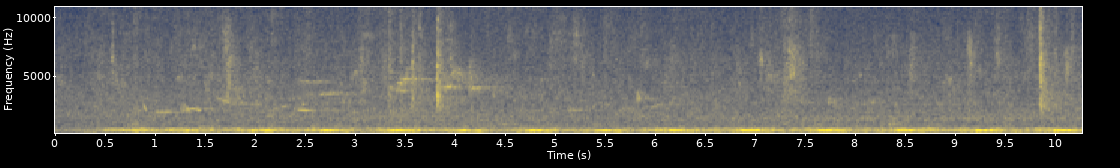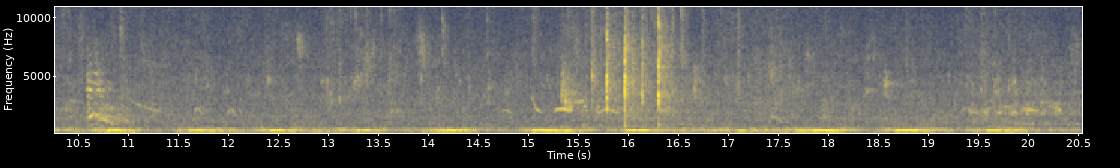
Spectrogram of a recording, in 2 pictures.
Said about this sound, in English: The feral pigeon's song is quiet, low and mournful, repeated poo, poo, poo. Feral pigeons also make prolonged cooing sounds at the nest when they're trying to attract a mate.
